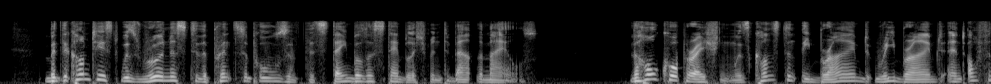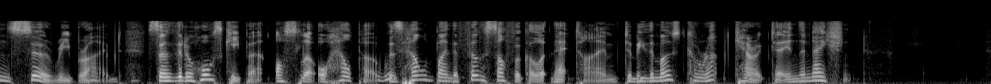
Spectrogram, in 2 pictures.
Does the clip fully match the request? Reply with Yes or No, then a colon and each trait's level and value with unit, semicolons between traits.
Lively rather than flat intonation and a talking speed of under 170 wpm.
Yes: wide, 7.5 semitones; average, 155 wpm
